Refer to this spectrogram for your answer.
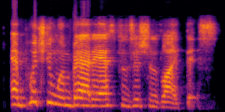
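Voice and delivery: usual speaking voice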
